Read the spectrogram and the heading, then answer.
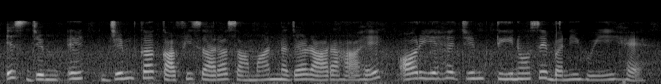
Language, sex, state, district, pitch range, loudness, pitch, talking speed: Hindi, female, Maharashtra, Solapur, 215-270 Hz, -27 LUFS, 235 Hz, 180 wpm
